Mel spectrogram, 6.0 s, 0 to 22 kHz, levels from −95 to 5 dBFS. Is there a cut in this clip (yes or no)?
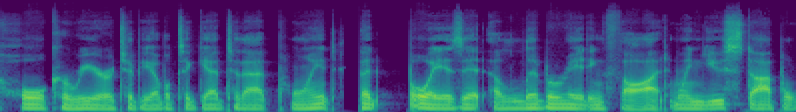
yes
